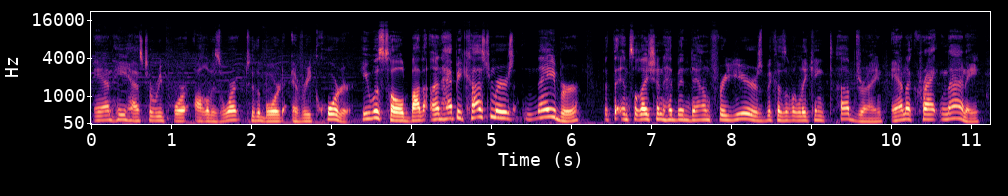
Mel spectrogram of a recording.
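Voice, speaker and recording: Faint music sits behind a brisk, animated Texan man whose voice is a little high and mellow, with hardly any pauses. Middle-aged or older, he's a master plumber hosting a video, reading comments out and reacting folksily to his "y'all" and "guys."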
